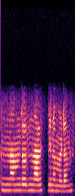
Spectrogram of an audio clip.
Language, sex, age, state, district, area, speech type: Kannada, female, 30-45, Karnataka, Uttara Kannada, rural, conversation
